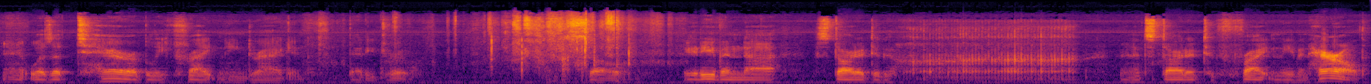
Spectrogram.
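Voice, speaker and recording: A man's voice: a bass voice, fairly even intonation, slow pace, long pauses, background noise. A man reading a children's storybook aloud as a storytime host, retelling it informally with musing asides. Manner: improvised asides and musing hums.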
